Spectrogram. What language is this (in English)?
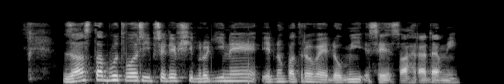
Czech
